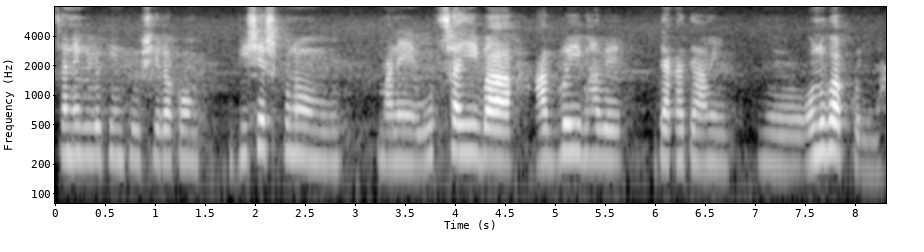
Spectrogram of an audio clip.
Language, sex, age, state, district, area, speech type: Bengali, female, 30-45, West Bengal, Uttar Dinajpur, urban, spontaneous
